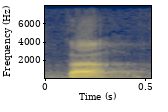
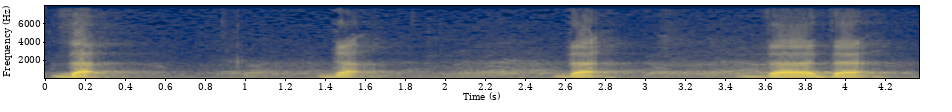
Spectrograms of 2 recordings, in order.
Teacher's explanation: kalau ta itu ada udara keluarnya. Ta lebih banyak. Kalau dha ada sedikit tertahan.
